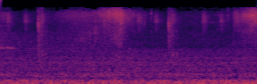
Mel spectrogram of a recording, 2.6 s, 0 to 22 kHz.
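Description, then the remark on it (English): A car cruising along a highway on a two-hour trip: a steady, heavy low rumble of engine and road noise with a faint airy hiss above, unbroken and even in loudness throughout, with no voices. “like I said, I'm driving down this highway, doing a 2-hour trip.”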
